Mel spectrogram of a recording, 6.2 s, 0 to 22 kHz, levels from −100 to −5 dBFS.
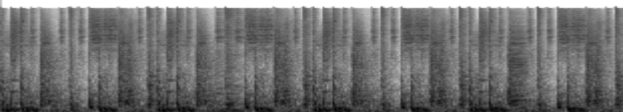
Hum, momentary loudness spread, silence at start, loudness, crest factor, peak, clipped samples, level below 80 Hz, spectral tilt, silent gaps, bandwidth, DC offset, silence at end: none; 4 LU; 0 s; -14 LUFS; 14 dB; 0 dBFS; under 0.1%; -20 dBFS; -4.5 dB/octave; none; 17 kHz; under 0.1%; 0 s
